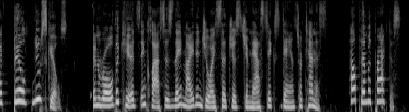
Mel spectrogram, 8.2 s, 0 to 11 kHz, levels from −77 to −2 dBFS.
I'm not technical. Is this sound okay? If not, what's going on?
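No. From 0.0 to 2.63 s, just before "in classes they might", there is a wrong sample rate fault. The speech plays about 8% too slowly and sounds about 1.5 semitones lower, which fits audio recorded at 24 kHz being played back at 22 kHz.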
